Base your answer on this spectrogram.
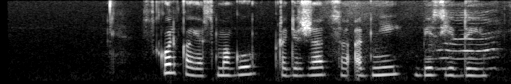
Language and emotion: Russian, sad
